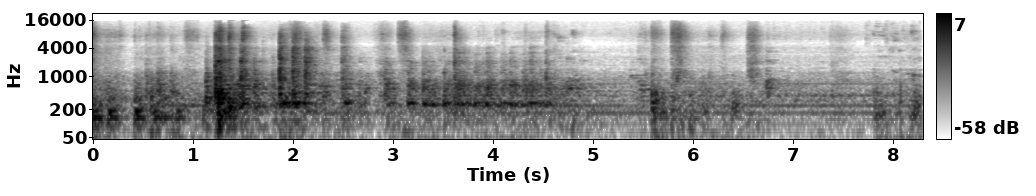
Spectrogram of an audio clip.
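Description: Metal cup knocking and scraping against a flour sieve over a large aluminium pot as flour is scooped and sifted in, a busy run of clatters in the first half that thins out to a few knocks later.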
